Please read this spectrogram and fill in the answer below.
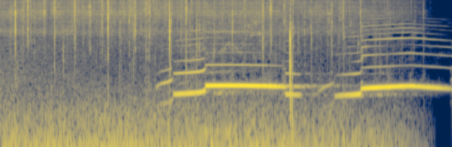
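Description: Wood fire crackling in a small twig stove, with scattered sharp pops. About two seconds in, a clear whistle-like tone starts, holding a lower note and then stepping up to a higher one. It comes again near the end, and all the sound fades out at the very end.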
